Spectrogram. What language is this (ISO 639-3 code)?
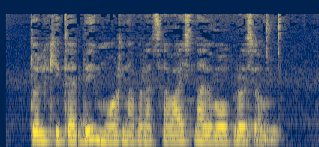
bel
